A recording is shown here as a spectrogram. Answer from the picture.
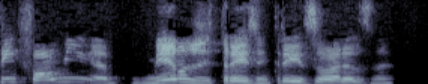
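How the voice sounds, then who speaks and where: A woman's ordinary speaking voice, fairly high in pitch, at a moderate pace over a quiet background. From Greater São Paulo, Brazil. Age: 30s. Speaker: podcast guest, carnivore diet follower. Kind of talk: casual chat.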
